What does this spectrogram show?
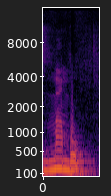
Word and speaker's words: mambo: Pronunciation is a short O, so but that was the alternate pronunciation.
